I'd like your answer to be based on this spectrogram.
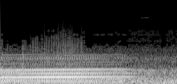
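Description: A car accelerates out of a turn at a track driving session, a steady loud engine drone with strong harmonics holding even and then easing slightly, with no talk over it.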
